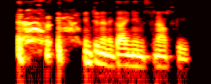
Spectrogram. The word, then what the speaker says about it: Sejnowski: There was Rumelhart, McLennan, Hinton, and a guy named Snowski, spelled Sejnowski, but it's pronounced Snowski.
